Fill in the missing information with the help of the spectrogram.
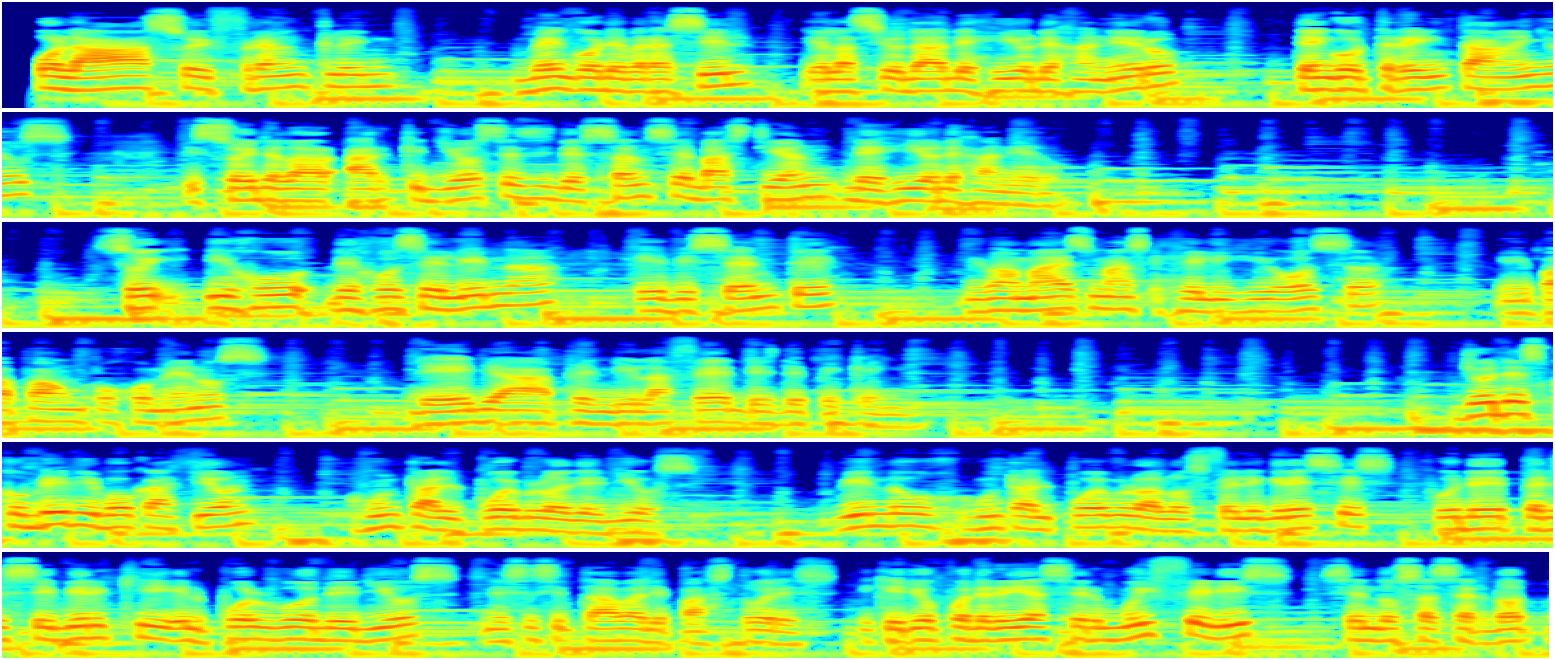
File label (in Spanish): testimonio; BIDASOA ES COMO PENTECOSTES; seminarista; Brasil; vocacion sacerdotal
